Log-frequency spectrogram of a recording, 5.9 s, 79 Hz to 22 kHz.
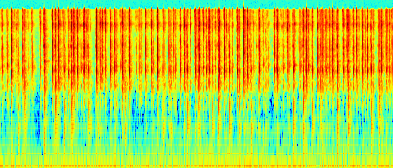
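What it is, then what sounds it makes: Mechanical keyboard with PBT plastic keycaps. A compact 65% KBD67 Lite mechanical keyboard, with a white case, blue and white PBT plastic keycaps, an FR4 plate and Techno Violets switches, is typed on continuously with the fingertips of both hands. It makes a steady stream of short, crisp clacks with a bright click around 2 kHz and a light low thock beneath. Each keystroke dies away almost instantly.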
